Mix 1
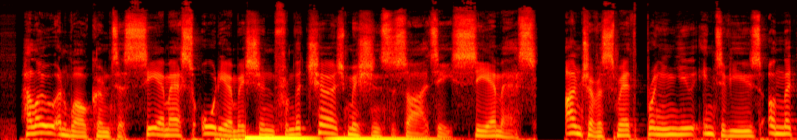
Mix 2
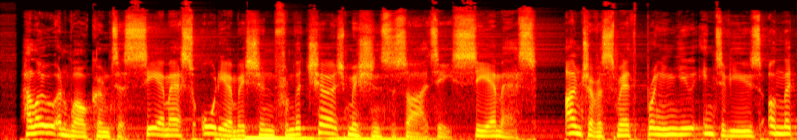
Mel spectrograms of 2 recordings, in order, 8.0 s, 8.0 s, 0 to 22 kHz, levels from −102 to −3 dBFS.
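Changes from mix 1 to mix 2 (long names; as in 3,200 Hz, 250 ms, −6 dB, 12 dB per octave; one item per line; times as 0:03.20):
speech +11.0 dB
reverb: on, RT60 2.7 s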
